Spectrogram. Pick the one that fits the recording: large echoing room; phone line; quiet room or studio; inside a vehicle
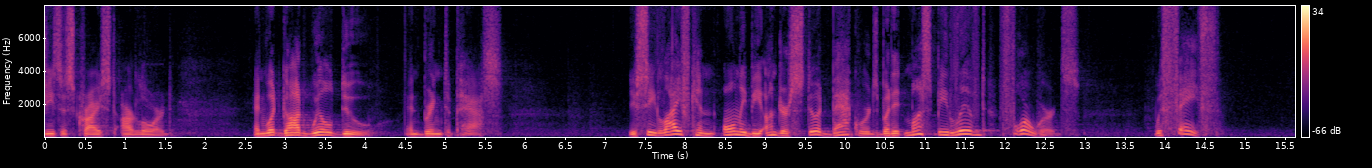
large echoing room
